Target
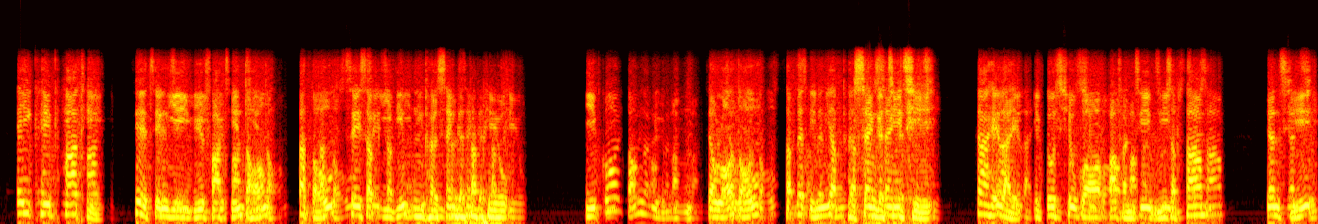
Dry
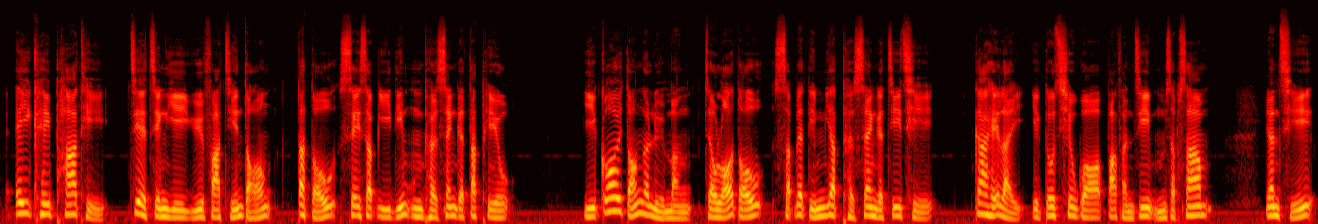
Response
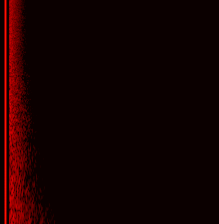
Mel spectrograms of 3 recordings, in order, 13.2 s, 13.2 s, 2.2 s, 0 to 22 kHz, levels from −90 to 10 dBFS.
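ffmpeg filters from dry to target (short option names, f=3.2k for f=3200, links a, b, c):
-filter_complex "[0:a]aeval=exprs='val(0)+0.5*0.0112*sgn(val(0))':c=same,aresample=16000,aresample=44100,aecho=1:1:201:0.355,flanger=delay=8.5:depth=1.8:regen=13:speed=0.21:shape=sinusoidal,asplit=3[a][b][c];[a]afade=t=out:st=4.53:d=0.02[d];[b]aemphasis=mode=reproduction:type=riaa,afade=t=in:st=4.53:d=0.02,afade=t=out:st=4.99:d=0.02[e];[c]afade=t=in:st=4.99:d=0.02[f];[d][e][f]amix=inputs=3:normalize=0,asplit=3[g][h][i];[g]afade=t=out:st=5.93:d=0.02[j];[h]acompressor=threshold=-32dB:ratio=4,afade=t=in:st=5.93:d=0.02,afade=t=out:st=6.85:d=0.02[k];[i]afade=t=in:st=6.85:d=0.02[l];[j][k][l]amix=inputs=3:normalize=0,bandreject=f=510:w=12,asettb=1/sr,asplit=3[m][n][o];[m]atrim=end=8.534[p];[n]atrim=start=8.53:end=9.28,asetpts=PTS-STARTPTS,afade=t=in:d=0.004:c=qsin,afade=t=out:st=0.746:d=0.004:c=qsin,acontrast=67[q];[o]atrim=start=9.276[r];[p][q]acrossfade=d=0.004:c1=hsin:c2=qsin[s];[s][r]acrossfade=d=0.004:c1=qsin:c2=hsin,agate=range=-51dB:threshold=-33dB:ratio=16:detection=peak,apsyclip=24.5dB,volume=-2dB"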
